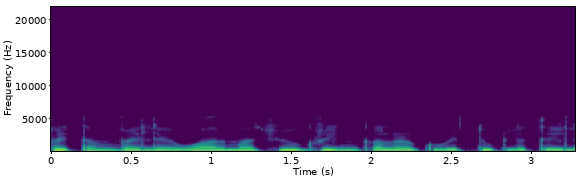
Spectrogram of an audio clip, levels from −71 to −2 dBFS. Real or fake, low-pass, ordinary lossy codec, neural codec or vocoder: real; 5.4 kHz; Opus, 24 kbps; none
